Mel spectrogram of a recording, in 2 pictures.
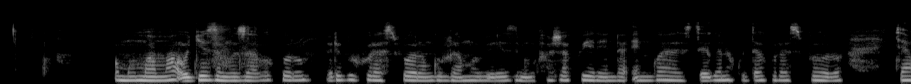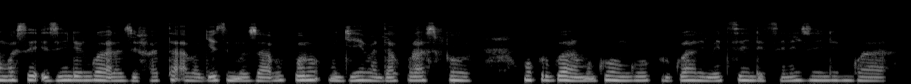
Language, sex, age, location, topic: Kinyarwanda, female, 18-24, Kigali, health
